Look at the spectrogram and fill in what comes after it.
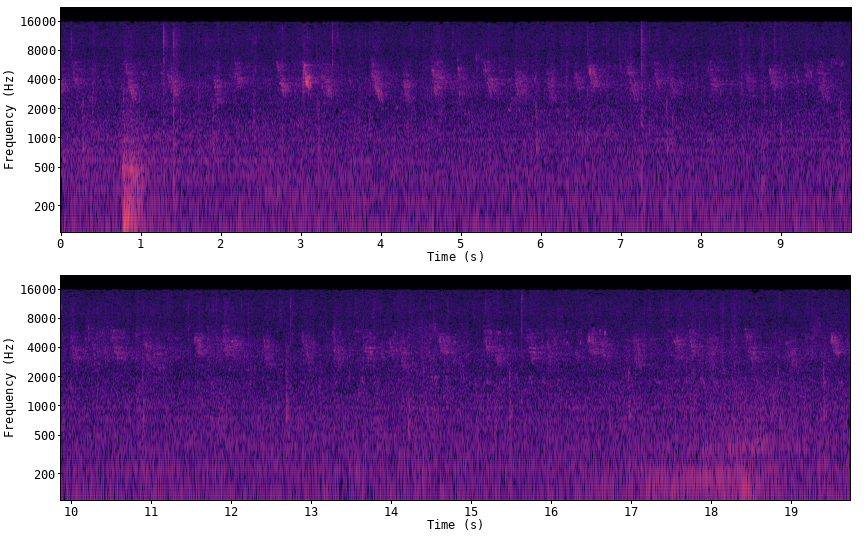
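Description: Birds chirping, short high calls repeated throughout, over a steady low hum. A single low thump sounds about a second in.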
